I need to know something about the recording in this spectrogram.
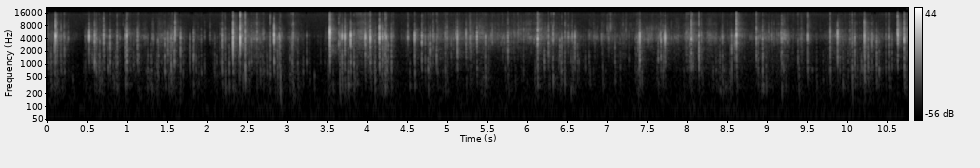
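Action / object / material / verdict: scrape / plastic foil candy pouch / plastic foil / none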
